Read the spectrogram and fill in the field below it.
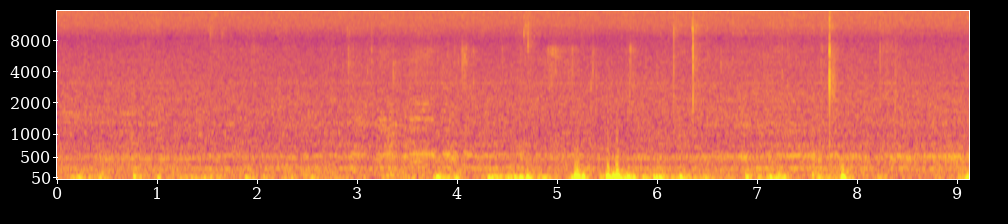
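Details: A honey bee's low, steady buzz drones on, with soft thumps and rumble from close by, in Himachal Pradesh, India.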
